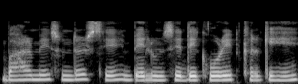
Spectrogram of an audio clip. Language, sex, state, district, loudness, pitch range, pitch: Hindi, female, Arunachal Pradesh, Longding, -15 LUFS, 195-215 Hz, 205 Hz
